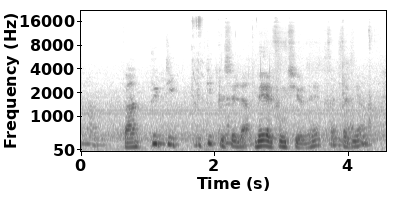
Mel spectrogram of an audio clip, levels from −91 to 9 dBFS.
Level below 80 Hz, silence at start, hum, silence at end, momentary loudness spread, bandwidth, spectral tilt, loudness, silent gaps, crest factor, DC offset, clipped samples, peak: -60 dBFS; 0 s; none; 0 s; 16 LU; 18 kHz; -9.5 dB/octave; -29 LUFS; none; 18 dB; under 0.1%; under 0.1%; -10 dBFS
